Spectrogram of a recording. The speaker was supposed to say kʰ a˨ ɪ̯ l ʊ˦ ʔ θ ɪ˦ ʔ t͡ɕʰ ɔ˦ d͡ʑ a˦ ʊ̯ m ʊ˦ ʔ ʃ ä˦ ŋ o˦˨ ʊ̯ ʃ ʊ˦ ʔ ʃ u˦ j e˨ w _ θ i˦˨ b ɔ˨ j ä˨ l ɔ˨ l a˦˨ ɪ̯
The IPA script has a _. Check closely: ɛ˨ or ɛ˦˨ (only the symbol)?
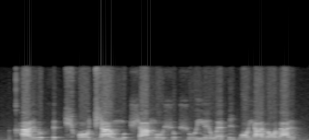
ɛ˦˨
